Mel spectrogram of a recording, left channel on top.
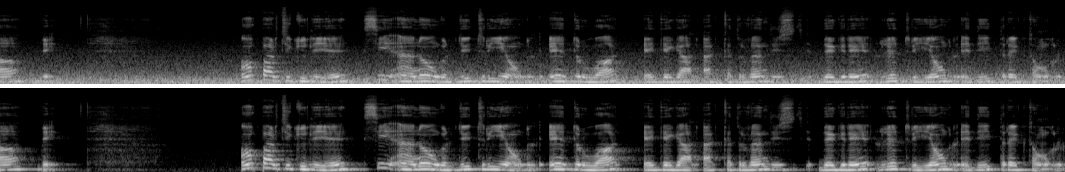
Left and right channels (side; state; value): left; noise; rumble, 5 dB below the sound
